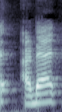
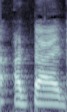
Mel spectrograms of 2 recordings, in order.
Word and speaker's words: attack: उसके बारे में कि जब भी दो वाउल्स के बीच में AEIOU में से किन्हीं दो वाउल्स के बीच में अगर टी या डबल टी होता है तो उसका उच्चारण डी होता है। तो हम इसे अटैक भी पढ़ सकते हैं। वैसे ये जो अमेरिकन एक्सेंट है उसमें ही बोला जाता है, ब्रिटिश एक्सेंट में अटैक ही पढ़ेंगे इसको।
